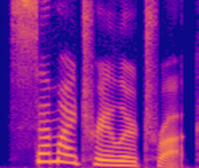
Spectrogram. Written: semi-trailer truck

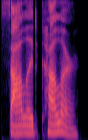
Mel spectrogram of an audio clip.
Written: solid colour

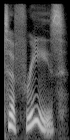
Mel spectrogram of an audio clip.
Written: to freeze

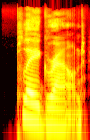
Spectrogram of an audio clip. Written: playground

